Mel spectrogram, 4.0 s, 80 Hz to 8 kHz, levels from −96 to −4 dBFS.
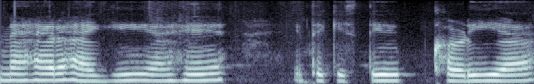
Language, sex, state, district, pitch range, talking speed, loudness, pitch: Punjabi, female, Punjab, Kapurthala, 200-215 Hz, 120 wpm, -16 LUFS, 210 Hz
